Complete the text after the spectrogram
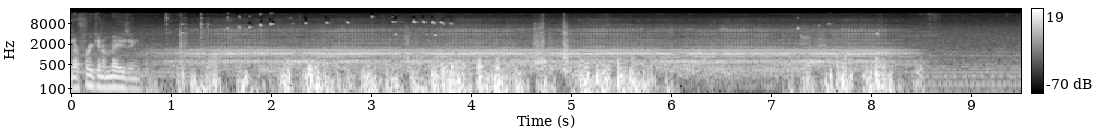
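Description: A drill press whirs steadily as it bores into wood.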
